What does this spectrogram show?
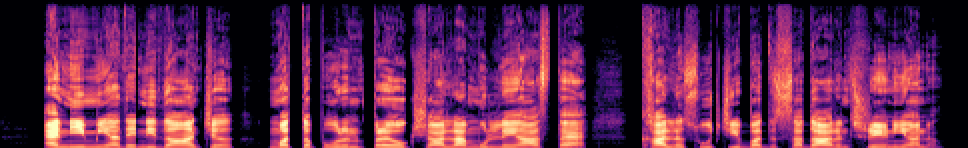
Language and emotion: Dogri, neutral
